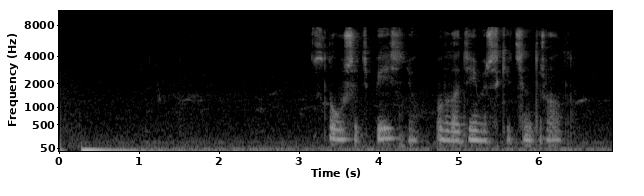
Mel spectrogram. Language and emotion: Russian, sad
